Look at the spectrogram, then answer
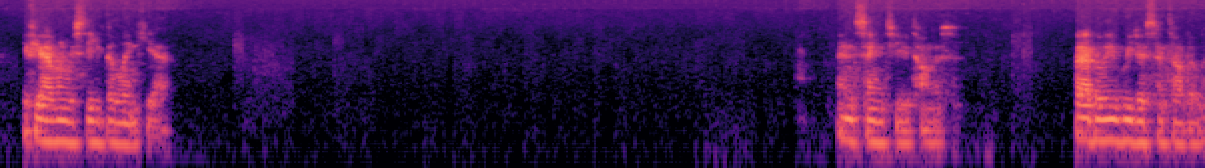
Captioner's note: pause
